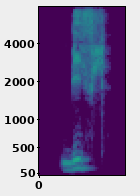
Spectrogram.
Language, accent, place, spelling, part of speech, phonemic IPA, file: French, France, Lyon, bifle, noun / verb, /bifl/, LL-Q150 (fra)-bifle.wav
- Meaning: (noun) alternative spelling of biffle; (verb) inflection of bifler: 1. first/third-person singular present indicative/subjunctive 2. second-person singular imperative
